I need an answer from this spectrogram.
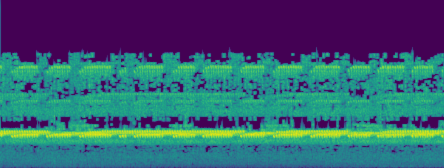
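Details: Insect chirping in a continuous nature ambience: a dense, high, steady trill with regular pulses about twice a second, unbroken throughout, with no other clear sounds.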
